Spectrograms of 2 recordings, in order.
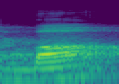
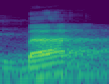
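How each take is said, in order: First: The syllable is pronounced heavy and thick. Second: The syllable is pronounced light and thin. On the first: The speaker calls it wrong. "tidak boleh kita baca" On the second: The speaker calls it right. "yang ini tipis"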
